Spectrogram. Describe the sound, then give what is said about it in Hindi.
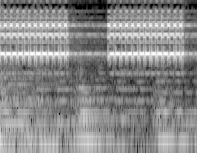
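A phone rings in two bursts of a bright, sustained electronic tone with a brief gap between them, loud, with no voices. “तभी मयंक का फोन बजा”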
